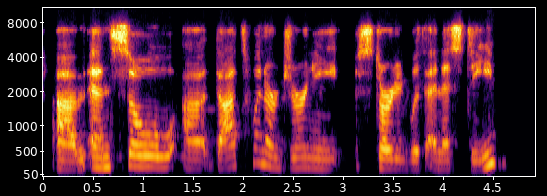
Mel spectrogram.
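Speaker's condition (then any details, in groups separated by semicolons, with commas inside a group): No condition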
